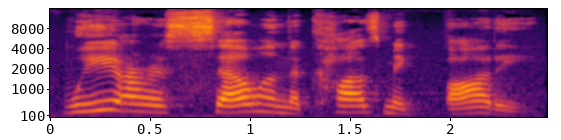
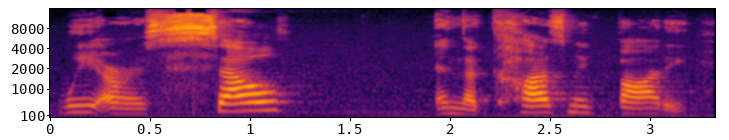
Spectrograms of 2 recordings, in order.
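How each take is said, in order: First: Said in the usual way. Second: We are a cell, slow and weighted, with a pause before in the cosmic body; slow, emphatic restatement. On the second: Shown as a demonstration. Repeating the point to the audience, slow and emphatic. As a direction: lean on cell, then pause. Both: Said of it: "repeated for emphasis".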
